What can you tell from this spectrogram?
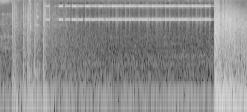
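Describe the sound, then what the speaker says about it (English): Bombs detonate in the Meet Your Maker video game: a few sharp blasts up front, a sustained high electronic tone through a quiet stretch, then a loud, broad explosion burst at the end. "So he misses the bombs above him."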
